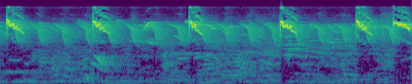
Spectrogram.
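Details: White-eye (pleci), a forest-style 'ngalas' bird in a 'gacor nembak' lure recording: sharp high descending notes burst out about once a second over a steady buzzy chorus of repeated high chirps.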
